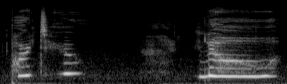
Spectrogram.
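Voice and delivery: very high squeak of disbelief; shocked dismay. Real, not acted. Shocked to reach part two.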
